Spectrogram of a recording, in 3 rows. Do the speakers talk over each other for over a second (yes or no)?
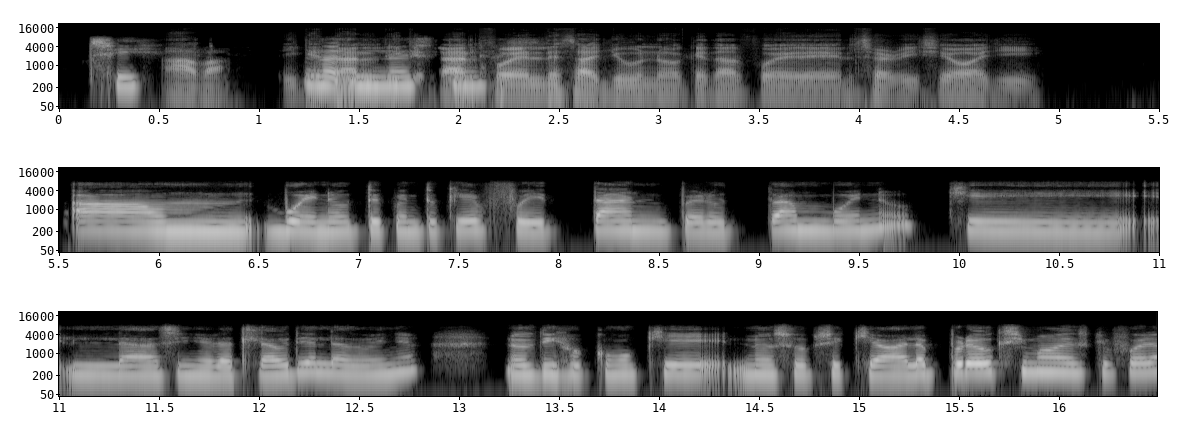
yes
